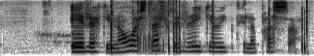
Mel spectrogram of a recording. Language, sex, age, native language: Icelandic, female, 11, Icelandic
